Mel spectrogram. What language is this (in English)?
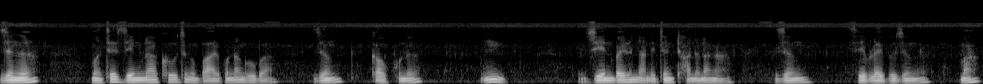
Bodo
